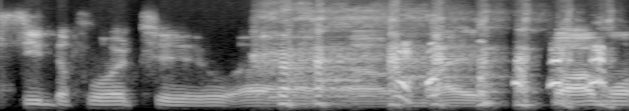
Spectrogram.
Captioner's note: panelists laughing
